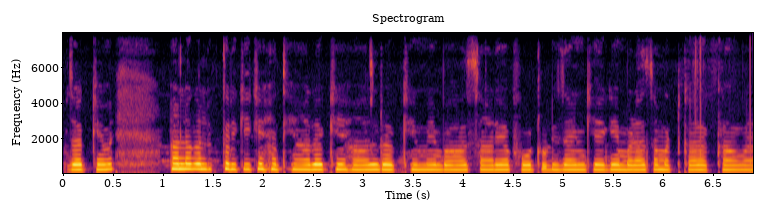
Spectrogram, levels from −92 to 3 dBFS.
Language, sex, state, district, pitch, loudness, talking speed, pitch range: Hindi, female, Haryana, Rohtak, 265 Hz, -15 LUFS, 200 wpm, 260-275 Hz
